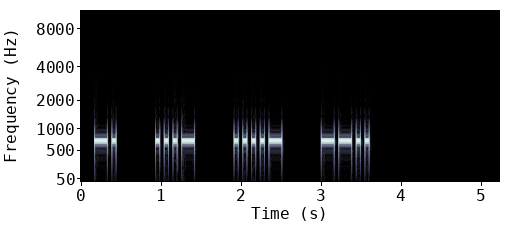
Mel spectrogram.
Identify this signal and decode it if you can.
Morse code, heard as a keyed tone, about 23 wpm, spaced as for 13 wpm, 700 Hz. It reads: NV4Z
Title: USA Call Signs - 3x Character Spacing - 22wpm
